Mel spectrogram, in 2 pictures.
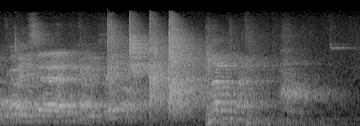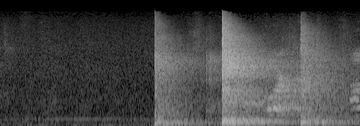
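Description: Several men call out to each other in a large echoing hall.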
